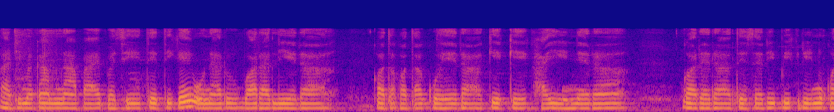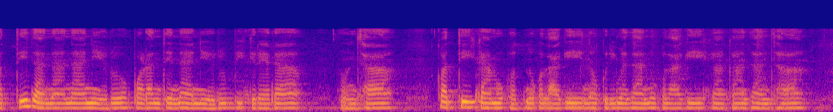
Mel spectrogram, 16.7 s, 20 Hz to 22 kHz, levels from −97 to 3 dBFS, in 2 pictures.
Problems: background sounds at intervals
